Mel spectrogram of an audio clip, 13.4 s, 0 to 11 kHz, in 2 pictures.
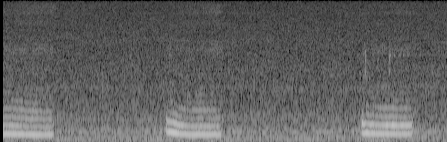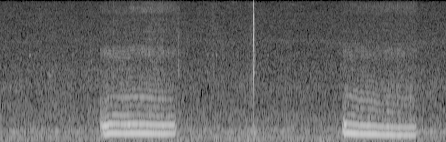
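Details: Cat snoring loudly while asleep on a chair: soft tonal whistling snores with each breath, about 18 a minute, over steady room hum.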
